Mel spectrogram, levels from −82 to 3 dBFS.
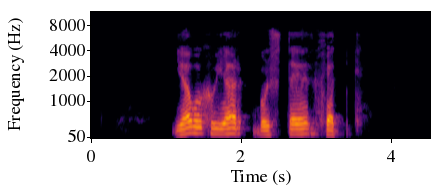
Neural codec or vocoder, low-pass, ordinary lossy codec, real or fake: codec, 16 kHz, 2 kbps, FreqCodec, larger model; 7.2 kHz; AAC, 64 kbps; fake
